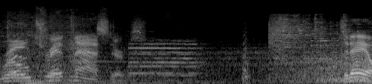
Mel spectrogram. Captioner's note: car honks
